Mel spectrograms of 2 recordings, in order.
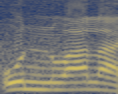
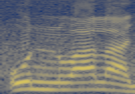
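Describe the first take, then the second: First: A separate n sound is heard before w. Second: A separate n sound is heard before w.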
